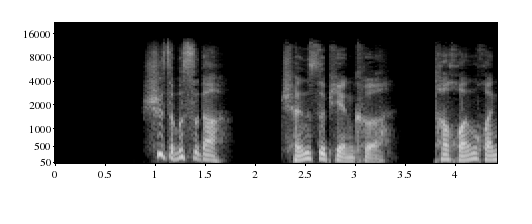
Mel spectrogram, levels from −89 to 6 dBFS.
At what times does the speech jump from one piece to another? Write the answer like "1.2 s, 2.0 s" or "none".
2.1 s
